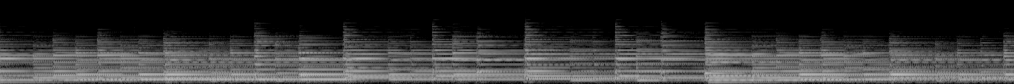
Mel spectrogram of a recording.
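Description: Solo digital piano playing an instrumental passage: chords struck every half second or so over held low bass notes, with a new bass note at the start and again about seven seconds in.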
